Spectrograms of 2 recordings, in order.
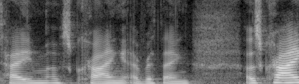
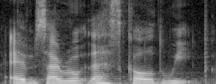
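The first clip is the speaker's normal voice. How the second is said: ordinary delivery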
